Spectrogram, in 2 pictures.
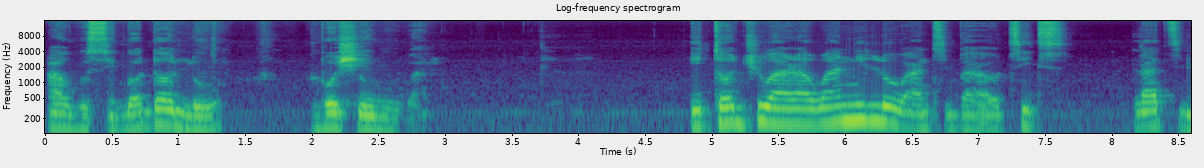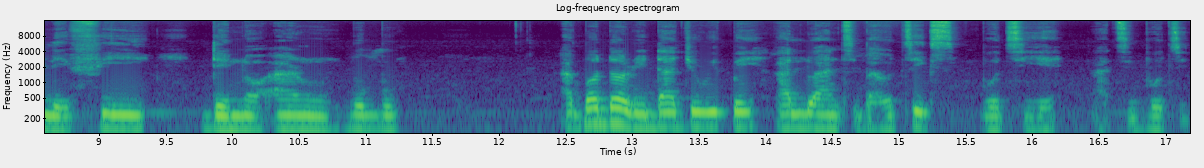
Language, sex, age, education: Yoruba, male, 15-29, tertiary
